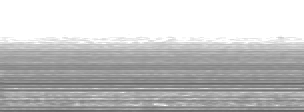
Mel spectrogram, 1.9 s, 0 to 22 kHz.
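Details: National HRO-60 communications receiver: a loud, constant low mains hum with a steady, unchanging pitch swamps everything and no signal gets through. The tap is on the phono leads.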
